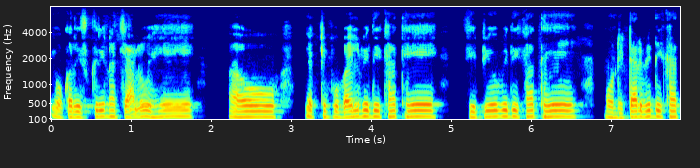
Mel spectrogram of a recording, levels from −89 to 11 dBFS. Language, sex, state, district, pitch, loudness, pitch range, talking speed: Chhattisgarhi, male, Chhattisgarh, Jashpur, 150 Hz, -18 LUFS, 145-155 Hz, 145 wpm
